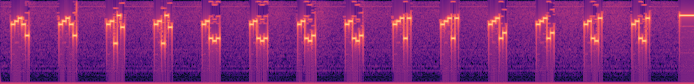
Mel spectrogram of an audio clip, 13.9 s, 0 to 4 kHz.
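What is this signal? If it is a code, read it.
Five-tone selective call (ZVEI), heard as quick runs of five tones, tones of about 70 ms. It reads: 89084 89084 89117 89117 89323 89323 89324 89324 89030 89030 89035 89035 89320 89320
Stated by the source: ZVEI five-tone selective call 89501, received by SDR, fire brigade Feuerwehr Orlamünde.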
